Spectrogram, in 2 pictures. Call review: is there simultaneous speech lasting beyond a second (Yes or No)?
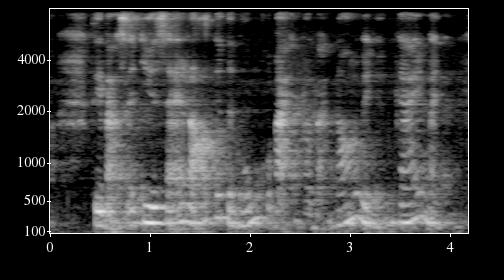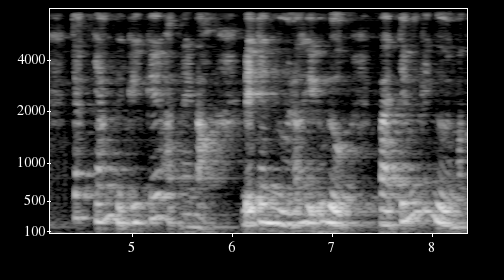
No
